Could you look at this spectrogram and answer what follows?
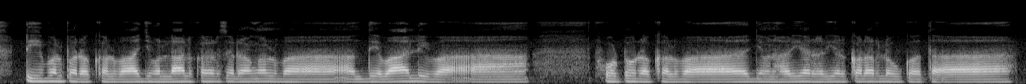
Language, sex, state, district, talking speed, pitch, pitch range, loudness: Bhojpuri, male, Uttar Pradesh, Gorakhpur, 110 wpm, 125 Hz, 120-130 Hz, -17 LUFS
